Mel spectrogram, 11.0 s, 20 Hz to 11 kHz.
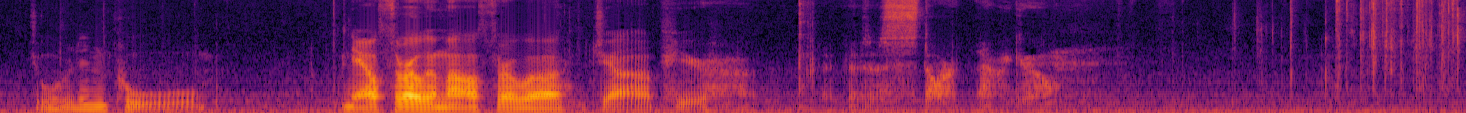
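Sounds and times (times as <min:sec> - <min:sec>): plastic wrapper crinkling: 0:09.2 - 0:11.0.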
